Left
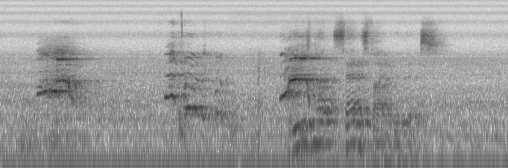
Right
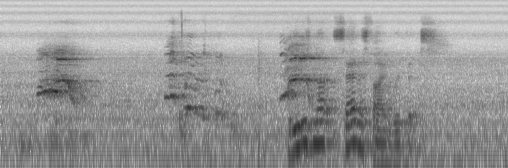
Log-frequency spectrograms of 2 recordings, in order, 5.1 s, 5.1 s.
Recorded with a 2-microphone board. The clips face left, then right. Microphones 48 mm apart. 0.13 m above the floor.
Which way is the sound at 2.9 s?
20° right (ahead or behind).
